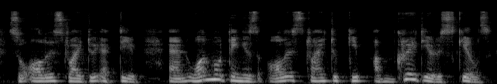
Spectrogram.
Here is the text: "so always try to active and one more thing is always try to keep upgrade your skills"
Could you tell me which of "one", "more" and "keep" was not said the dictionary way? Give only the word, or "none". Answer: none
